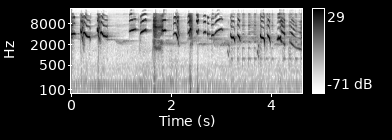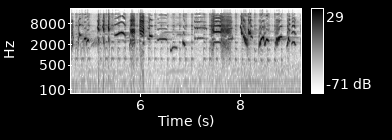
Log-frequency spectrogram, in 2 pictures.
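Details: Oriental magpie-robin singing a fast, dense, persistent song in the rapid-fire 'roll tembak' style, played to prompt silent magpie-robins to sing; a rapid stream of varied high whistles, sharp upslurred and downslurred notes and chattering trills with almost no pauses.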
